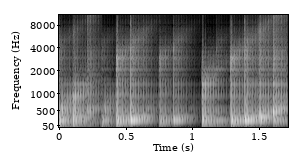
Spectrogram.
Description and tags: Synth Loop 01
Synth loop made in FL Studio (:
Synth, Loop, Arp, Arpeggiator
